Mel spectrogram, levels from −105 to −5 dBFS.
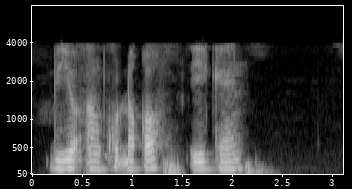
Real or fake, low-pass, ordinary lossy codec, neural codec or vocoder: real; 7.2 kHz; AAC, 16 kbps; none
